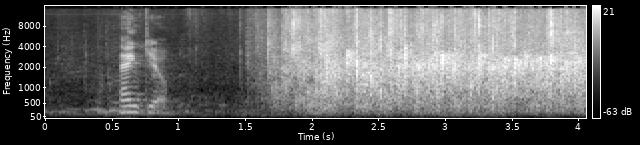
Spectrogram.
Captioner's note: applause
